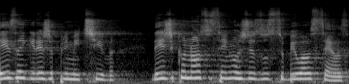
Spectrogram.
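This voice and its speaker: Her voice sits at a high pitch. This woman's pitch variation stays ordinary. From interior of São Paulo state, Brazil. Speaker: guest preacher. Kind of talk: sermon. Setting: church.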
